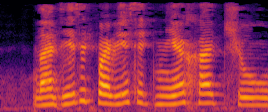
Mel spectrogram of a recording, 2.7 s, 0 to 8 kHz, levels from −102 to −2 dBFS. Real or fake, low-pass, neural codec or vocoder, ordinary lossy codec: fake; 7.2 kHz; codec, 16 kHz, 2 kbps, FreqCodec, larger model; MP3, 32 kbps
